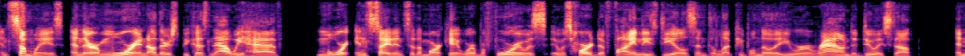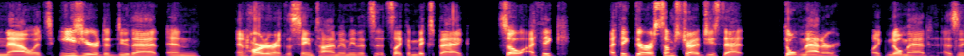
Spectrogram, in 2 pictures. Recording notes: Real estate entrepreneurs in Garden Grove, California. This was a live class recorded to give investors a solid qualitative overview of all the different real estate investing strategies. The live in-person version.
